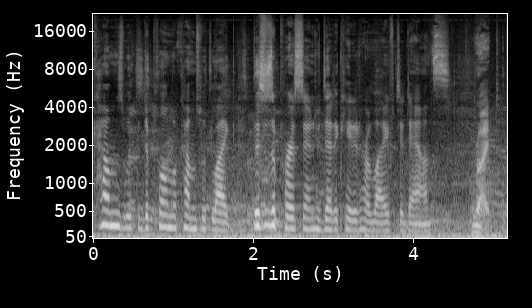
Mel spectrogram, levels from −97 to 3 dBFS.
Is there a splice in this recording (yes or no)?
no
